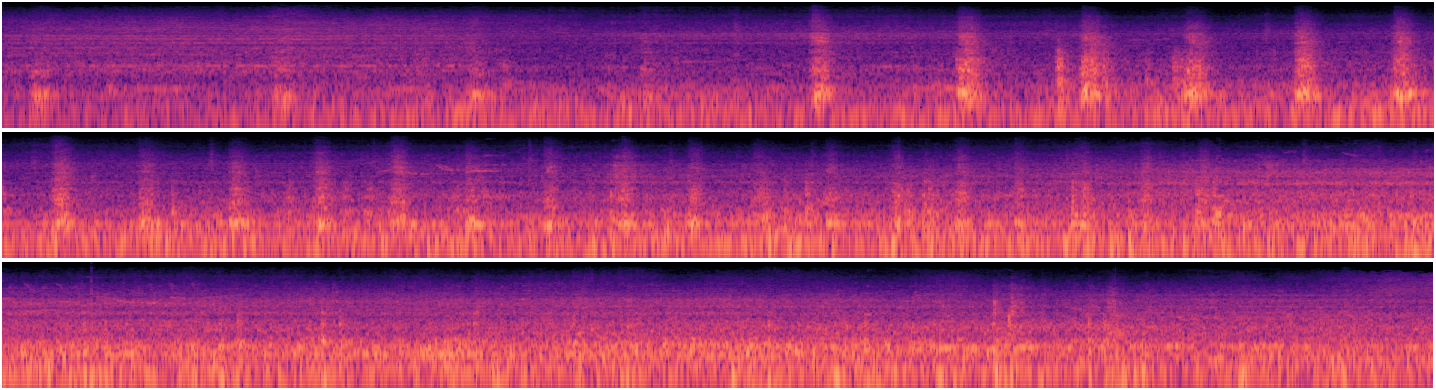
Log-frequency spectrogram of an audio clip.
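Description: Steam-hauled passenger train pulling out, its coaches rolling past close by. The wheels click over the rail joints, slowly at first and then faster as the train gathers speed, merging into a steady rumble of wheels on track.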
